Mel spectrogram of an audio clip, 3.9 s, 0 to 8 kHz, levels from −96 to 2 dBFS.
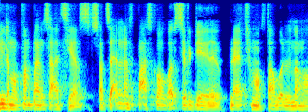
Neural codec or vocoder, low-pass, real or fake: codec, 16 kHz in and 24 kHz out, 0.6 kbps, FireRedTTS-2 codec; 7.2 kHz; fake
